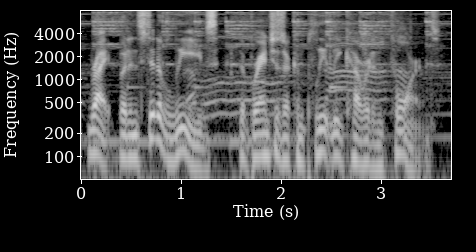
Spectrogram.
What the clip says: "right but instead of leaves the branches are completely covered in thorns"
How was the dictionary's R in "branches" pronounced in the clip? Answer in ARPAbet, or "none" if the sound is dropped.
R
